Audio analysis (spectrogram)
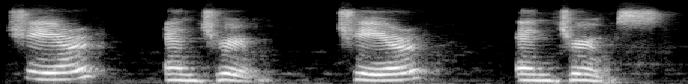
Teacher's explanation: a combination of stop and the final fricative. This sounds known as affricates. · These are the sounds formed by means of a complete closure of the air passage, which is afterward released slowly with friction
